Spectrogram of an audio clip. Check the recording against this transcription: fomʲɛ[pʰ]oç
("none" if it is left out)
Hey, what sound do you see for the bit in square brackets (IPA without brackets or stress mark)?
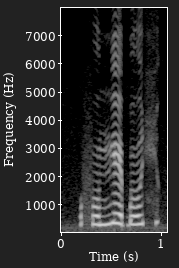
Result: ɓ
